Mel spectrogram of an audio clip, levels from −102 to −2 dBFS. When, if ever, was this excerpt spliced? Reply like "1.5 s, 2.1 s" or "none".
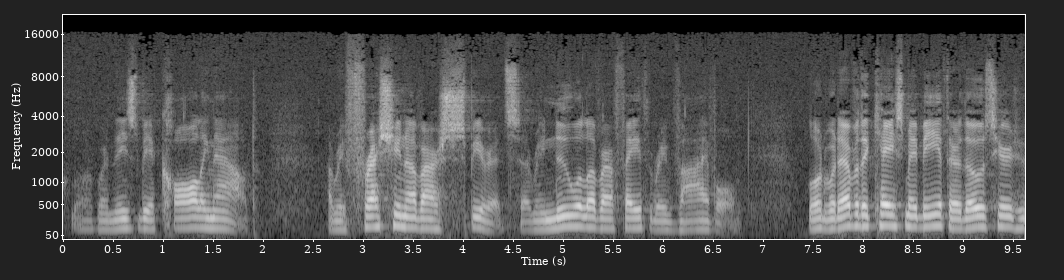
none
